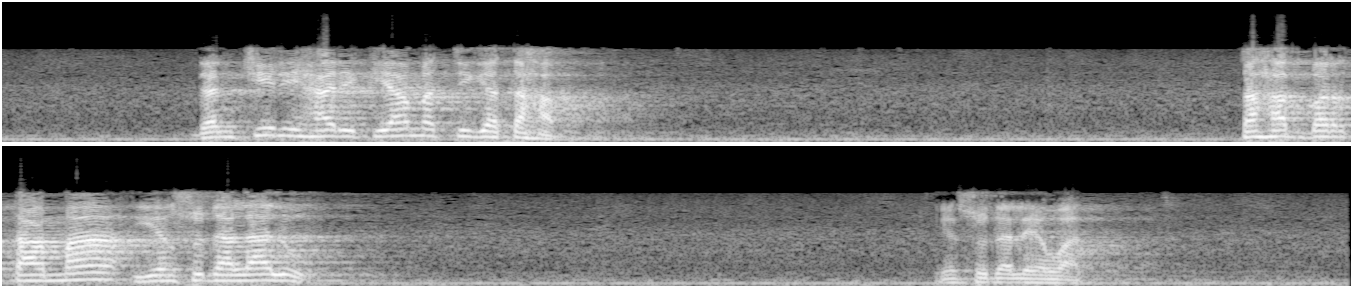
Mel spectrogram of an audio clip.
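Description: A man speaks into a microphone with emphasis, in short bursts separated by pauses, with a slight room echo.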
